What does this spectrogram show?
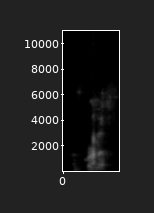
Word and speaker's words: Grunneth: And I expected no less, but I was very impressed that with the pronunciation of Grunneth. And just for anybody who perhaps isn't aware, that is how you pronounce it.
